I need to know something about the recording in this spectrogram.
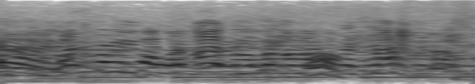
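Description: Lively chatter: several people talking over one another.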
